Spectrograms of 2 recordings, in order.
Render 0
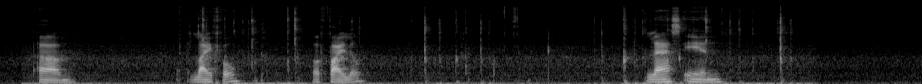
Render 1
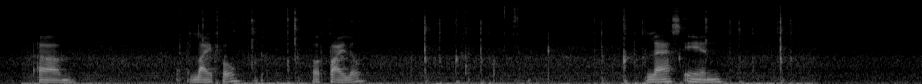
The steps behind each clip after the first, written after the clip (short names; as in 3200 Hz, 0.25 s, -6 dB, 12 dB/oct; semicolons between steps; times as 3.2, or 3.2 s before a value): bell 190 Hz +3.5 dB 2.2 oct; compressor 2:1, threshold -34 dBFS, peak gain reduction 11 dB; gain -3.5 dB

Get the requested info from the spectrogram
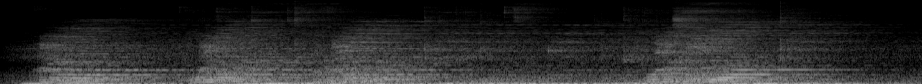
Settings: soft clip -33.5 dBFS, distortion -10 dB; fixed phaser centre 2200 Hz, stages 4; shimmer reverb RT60 1.8 s, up +7 st, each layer -2 dB, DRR -5.5 dB; gain +4 dB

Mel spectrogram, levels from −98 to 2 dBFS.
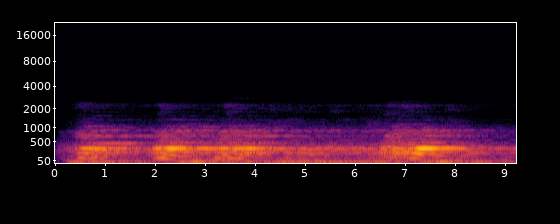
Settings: vocal tract filter u; reverb, pre-delay 38 ms, DRR -6 dB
